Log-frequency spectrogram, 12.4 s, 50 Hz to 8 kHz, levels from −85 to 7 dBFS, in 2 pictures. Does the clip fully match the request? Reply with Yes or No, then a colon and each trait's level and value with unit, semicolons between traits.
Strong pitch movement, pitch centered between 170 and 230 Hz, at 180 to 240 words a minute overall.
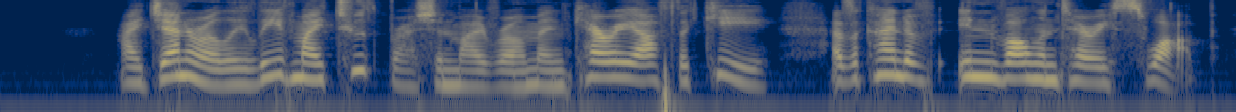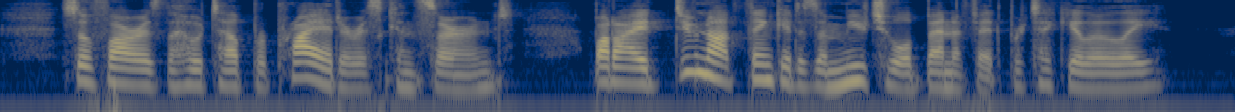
Yes: wide, 5.9 semitones; medium, 185 Hz; average, 190 wpm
